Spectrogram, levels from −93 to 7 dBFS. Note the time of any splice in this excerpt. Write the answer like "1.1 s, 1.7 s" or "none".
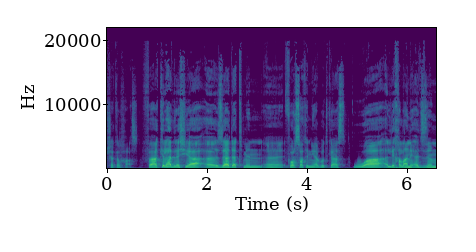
3.5 s, 4.2 s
